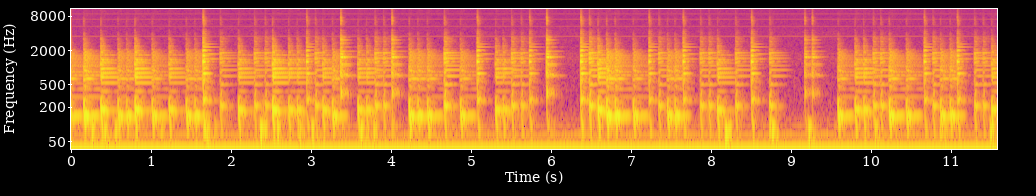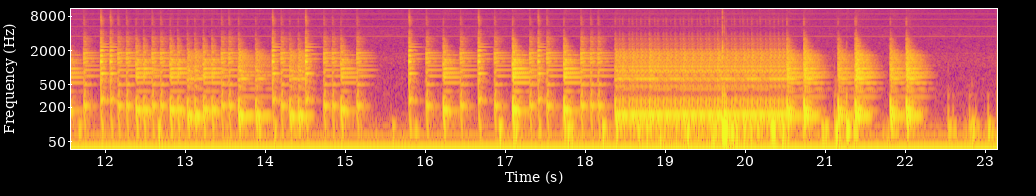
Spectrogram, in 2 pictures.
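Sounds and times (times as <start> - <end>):
drumline tenor drums: 0.0 - 22.3.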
